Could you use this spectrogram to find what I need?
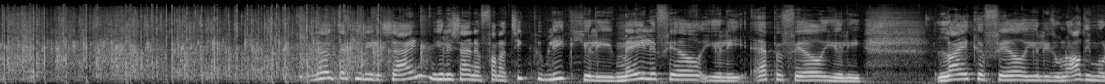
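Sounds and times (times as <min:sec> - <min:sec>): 
audience applause: 0:00.0 - 0:04.4
speech: 0:03.1 - 0:11.0.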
